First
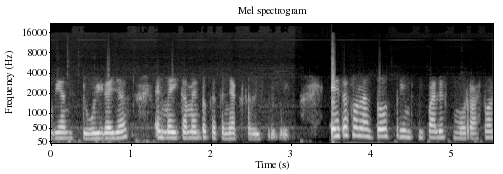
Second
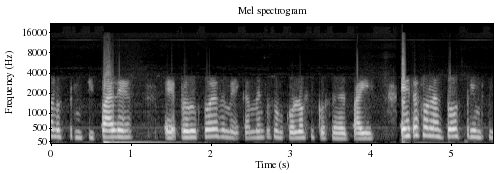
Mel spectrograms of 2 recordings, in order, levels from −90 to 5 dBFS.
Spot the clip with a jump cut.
second; 1 cut; at 4.3 s

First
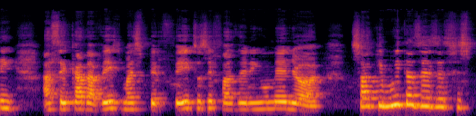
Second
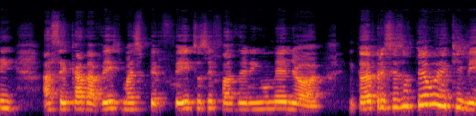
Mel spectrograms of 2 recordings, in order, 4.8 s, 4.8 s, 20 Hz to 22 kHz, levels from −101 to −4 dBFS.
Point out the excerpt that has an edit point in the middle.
second; 1 cut; at 3.4 s

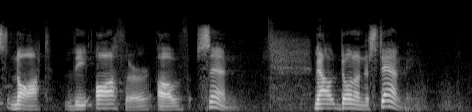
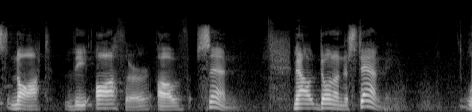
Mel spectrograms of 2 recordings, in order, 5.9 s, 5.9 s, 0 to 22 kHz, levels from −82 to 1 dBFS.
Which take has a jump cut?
second; 1 cut; at 3.6 s

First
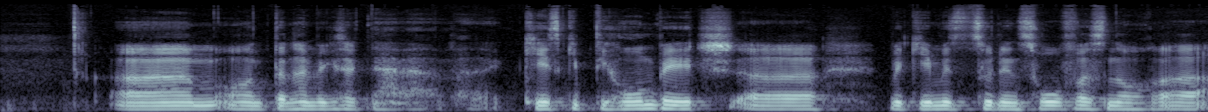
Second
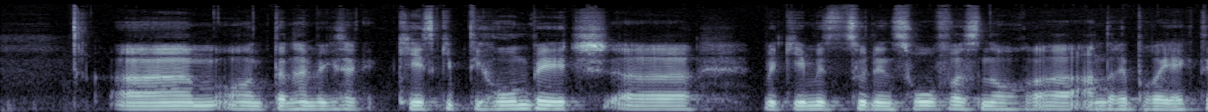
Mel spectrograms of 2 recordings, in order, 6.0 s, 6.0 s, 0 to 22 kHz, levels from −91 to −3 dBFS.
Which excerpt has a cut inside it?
second; 1 cut; at 1.8 s

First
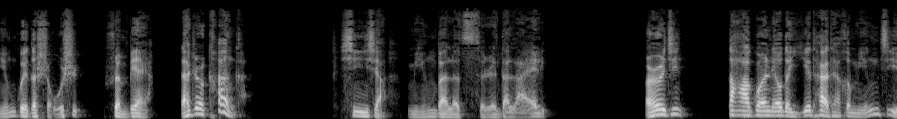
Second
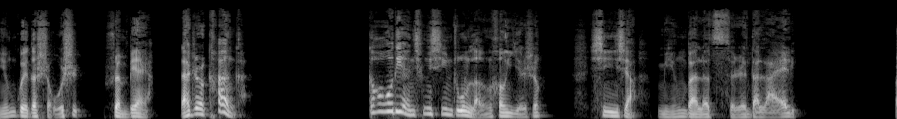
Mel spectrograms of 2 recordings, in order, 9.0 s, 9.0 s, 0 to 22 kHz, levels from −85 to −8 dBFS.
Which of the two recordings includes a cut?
first; 1 cut; at 3.3 s

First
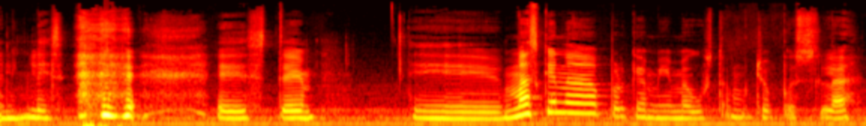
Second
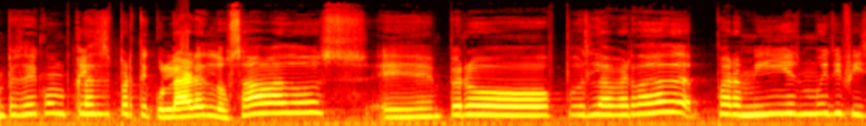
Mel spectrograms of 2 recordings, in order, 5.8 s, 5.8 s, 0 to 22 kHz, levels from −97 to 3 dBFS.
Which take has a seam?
first; 1 cut; at 2.7 s

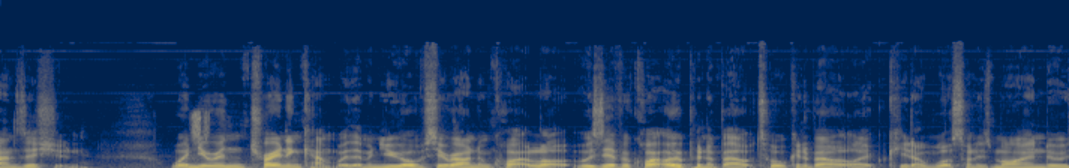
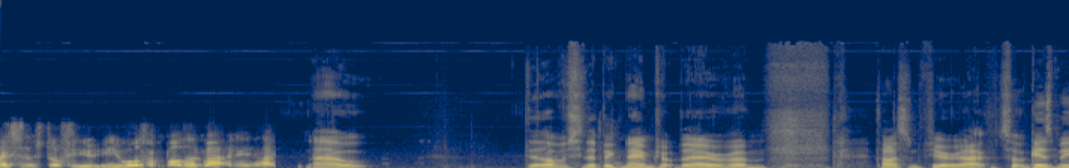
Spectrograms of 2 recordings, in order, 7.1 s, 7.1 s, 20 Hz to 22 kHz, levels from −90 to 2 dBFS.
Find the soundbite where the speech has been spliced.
second; 1 cut; at 1.8 s

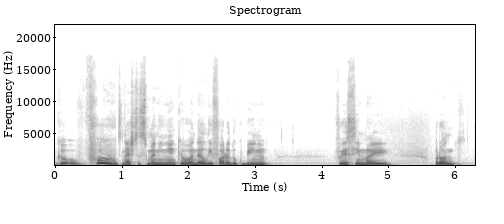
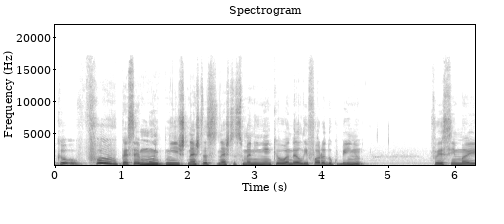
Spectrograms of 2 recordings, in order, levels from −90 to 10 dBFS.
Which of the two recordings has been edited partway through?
first; 1 cut; at 0.9 s

